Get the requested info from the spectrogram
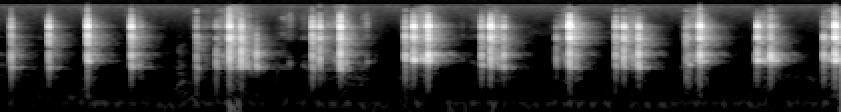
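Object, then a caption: Carved hollow wooden frog guiro played with a wooden stick. A small hollow carved wooden frog guiro, painted glossy green with a ridged back, is held in one hand and rubbed and tapped along its ridges with a green wooden stick. It makes a steady series of short, dry, bright rasping clicks with a hollow woody knock and almost no ring.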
